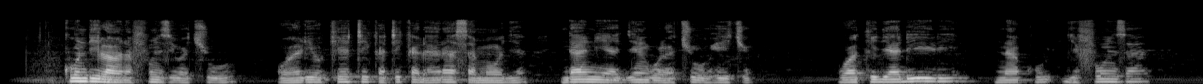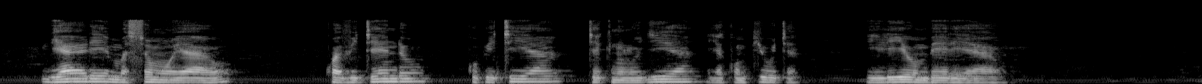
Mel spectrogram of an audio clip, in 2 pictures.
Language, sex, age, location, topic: Swahili, male, 25-35, Dar es Salaam, education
